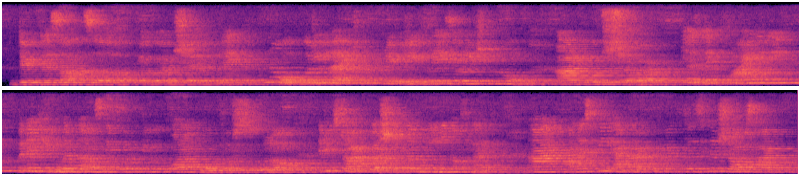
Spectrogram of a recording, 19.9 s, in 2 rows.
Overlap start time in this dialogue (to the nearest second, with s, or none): none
